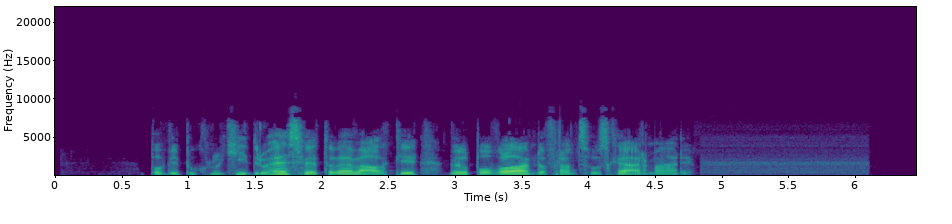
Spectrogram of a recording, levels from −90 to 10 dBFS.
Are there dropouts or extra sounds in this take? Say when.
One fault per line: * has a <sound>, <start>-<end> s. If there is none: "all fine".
all fine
